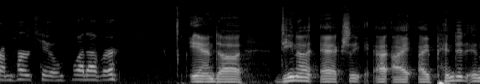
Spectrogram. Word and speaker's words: Deana: Yeah, but so people know it's pronounced Deana. It's Deana. My mom just wanted to make it difficult Yeah, by throwing an extra A in there. Yeah, it's not Deana. So it's Deana, like Dean, Dean.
